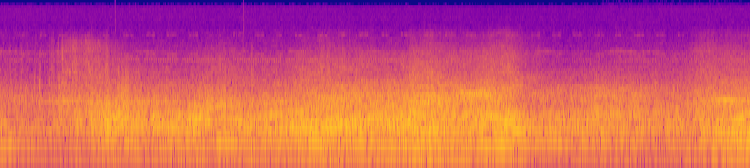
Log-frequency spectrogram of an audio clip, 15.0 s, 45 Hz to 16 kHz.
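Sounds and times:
car driving off: 0.0s - 15.0s
low rumble of traffic: 0.0s - 15.0s.

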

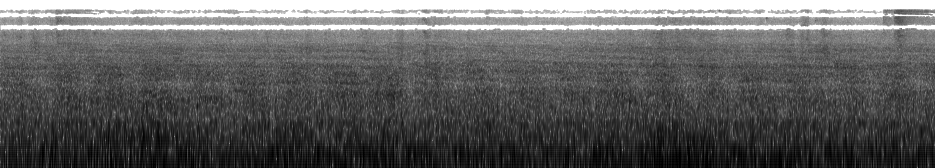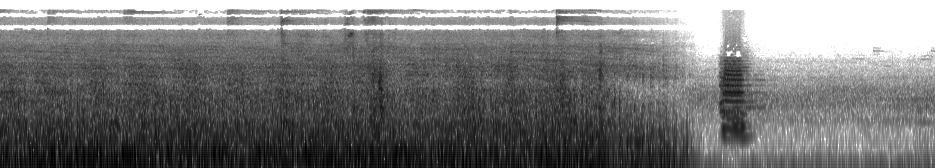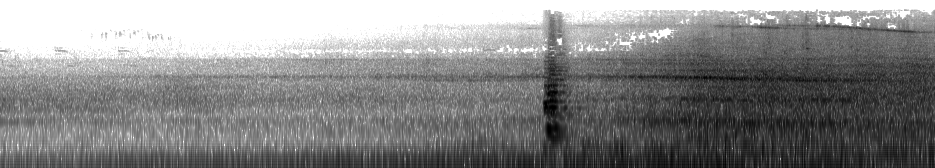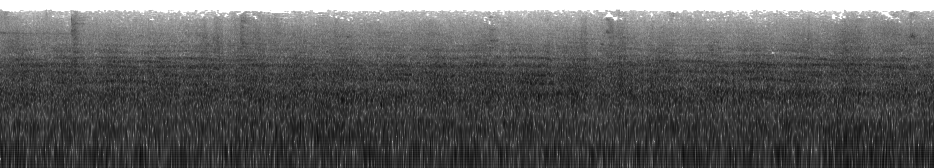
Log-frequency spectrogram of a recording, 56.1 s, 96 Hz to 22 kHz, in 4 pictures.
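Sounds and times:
train horn blasts: 24.8s - 25.7s, 36.2s - 36.9s.

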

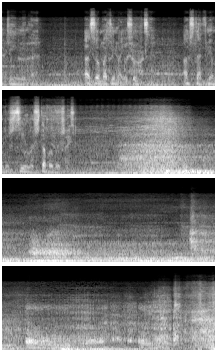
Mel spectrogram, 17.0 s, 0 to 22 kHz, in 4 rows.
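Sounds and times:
deep rumble: 5.8s - 17.0s
wolves snarling and growling: 9.0s - 17.0s.

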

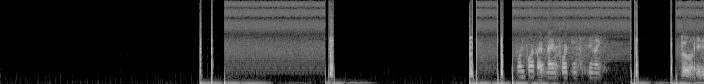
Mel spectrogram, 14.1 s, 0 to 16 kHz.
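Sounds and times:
radio buzzing hum: 4.5s - 6.7s, 9.4s - 12.8s, 13.4s - 14.0s.

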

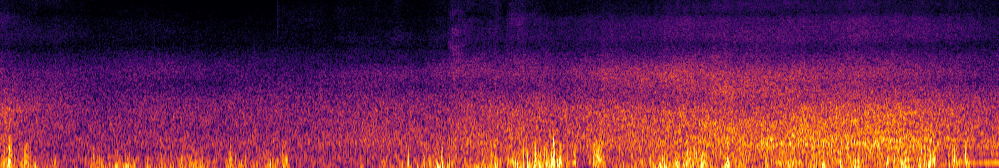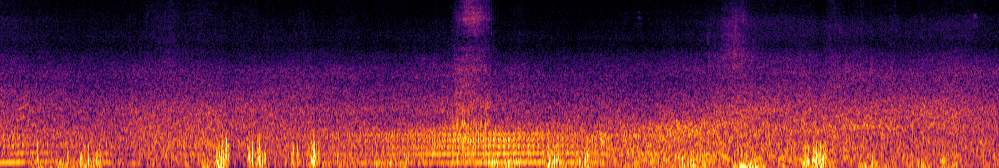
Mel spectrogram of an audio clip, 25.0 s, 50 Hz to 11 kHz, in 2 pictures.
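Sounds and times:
surf breaking on beach: 0.0s - 24.9s
wind rumbling on microphone: 0.0s - 24.9s
brief hiss: 18.1s - 18.7s, 21.5s - 22.0s.

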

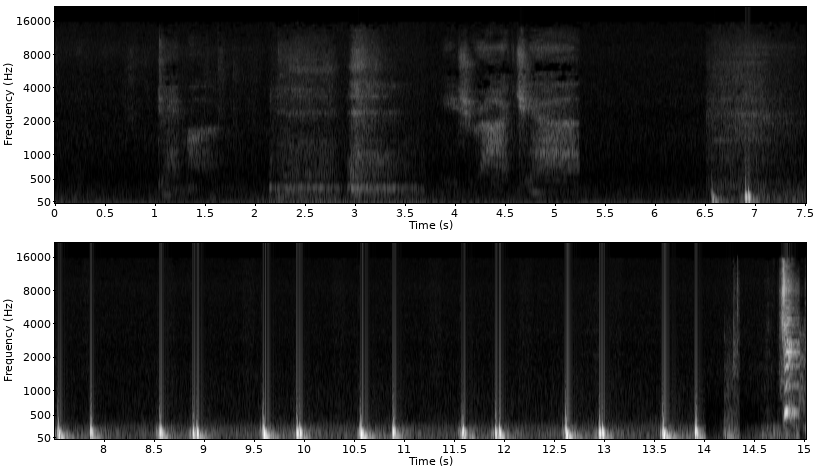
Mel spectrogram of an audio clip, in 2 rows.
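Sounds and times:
low steady hum: 5.4s - 15.0s
heartbeat thumps: 6.6s - 14.1s.

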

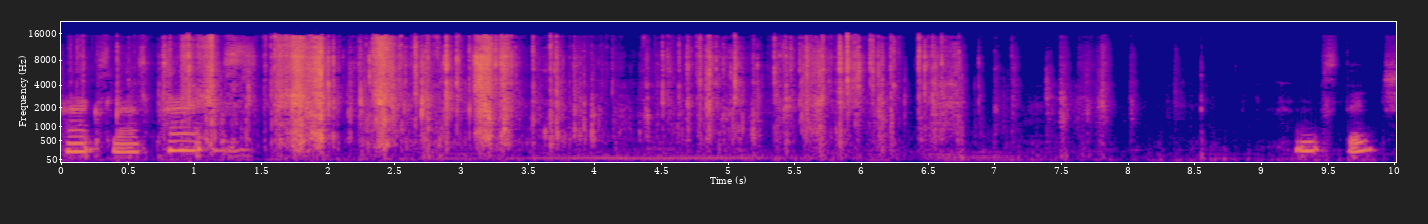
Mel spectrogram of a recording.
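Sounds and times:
foil wrappers crinkling: 0.0s - 8.0s.

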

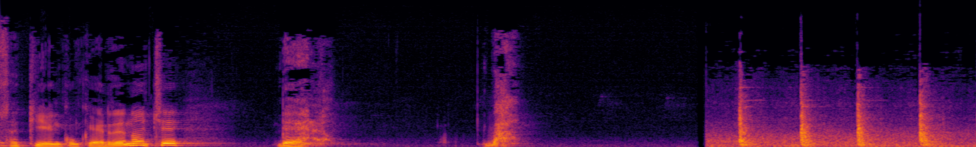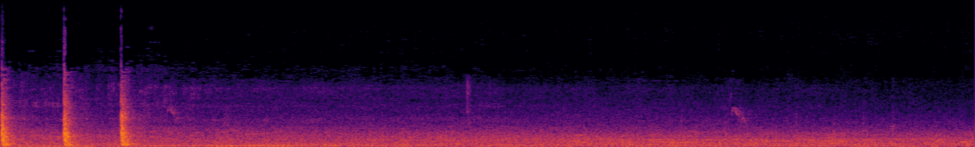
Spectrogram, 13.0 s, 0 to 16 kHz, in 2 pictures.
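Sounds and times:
hammer striking chisel: 4.7s - 7.6s.

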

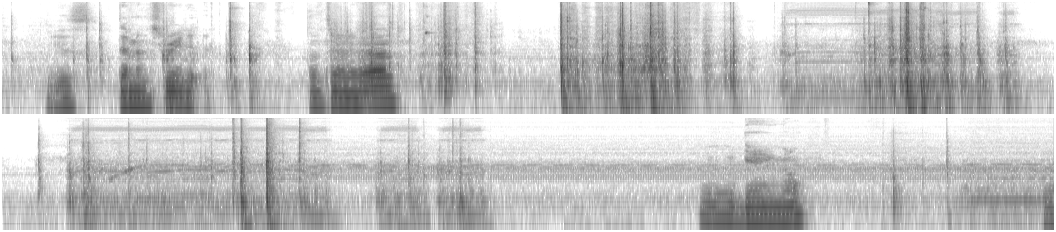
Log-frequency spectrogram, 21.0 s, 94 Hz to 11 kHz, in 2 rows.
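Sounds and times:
mechanical clicks and clunks: 5.6s - 10.2s, 10.9s - 15.4s
vcr motor whirring: 7.8s - 10.2s, 11.2s - 21.0s.

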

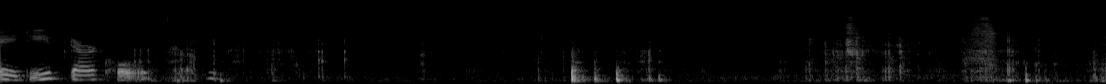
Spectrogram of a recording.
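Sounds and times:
book cover scraping and rustling: 1.6s - 3.3s, 7.9s - 10.6s.

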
